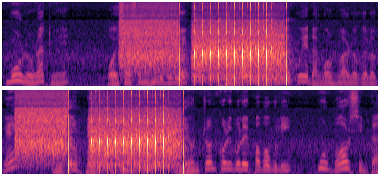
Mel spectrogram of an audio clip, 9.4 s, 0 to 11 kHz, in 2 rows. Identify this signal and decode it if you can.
Pulse dialling, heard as a rotary dial, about 10 pulses a second, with speech in Assamese. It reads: 0 0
